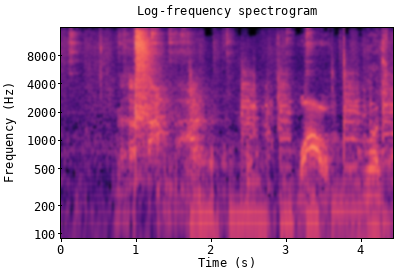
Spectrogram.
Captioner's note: all laughing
